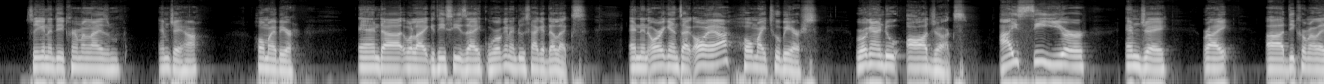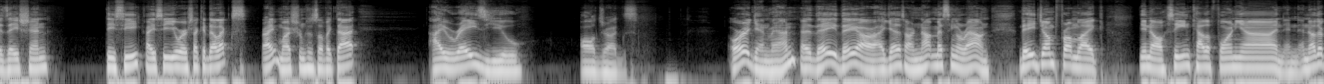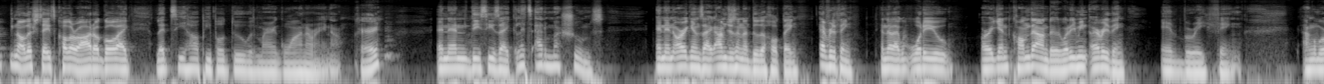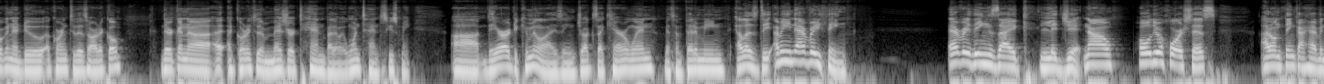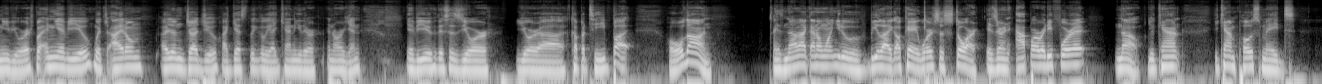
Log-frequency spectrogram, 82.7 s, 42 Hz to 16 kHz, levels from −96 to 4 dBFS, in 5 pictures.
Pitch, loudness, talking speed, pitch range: 125 Hz, -19 LUFS, 175 wpm, 115-135 Hz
